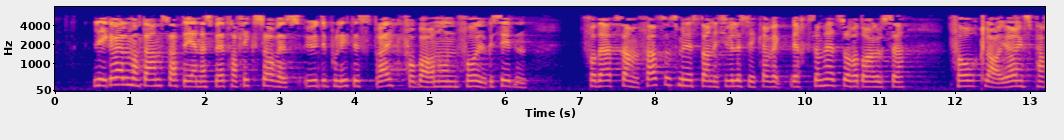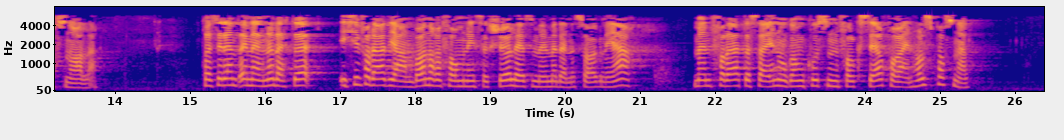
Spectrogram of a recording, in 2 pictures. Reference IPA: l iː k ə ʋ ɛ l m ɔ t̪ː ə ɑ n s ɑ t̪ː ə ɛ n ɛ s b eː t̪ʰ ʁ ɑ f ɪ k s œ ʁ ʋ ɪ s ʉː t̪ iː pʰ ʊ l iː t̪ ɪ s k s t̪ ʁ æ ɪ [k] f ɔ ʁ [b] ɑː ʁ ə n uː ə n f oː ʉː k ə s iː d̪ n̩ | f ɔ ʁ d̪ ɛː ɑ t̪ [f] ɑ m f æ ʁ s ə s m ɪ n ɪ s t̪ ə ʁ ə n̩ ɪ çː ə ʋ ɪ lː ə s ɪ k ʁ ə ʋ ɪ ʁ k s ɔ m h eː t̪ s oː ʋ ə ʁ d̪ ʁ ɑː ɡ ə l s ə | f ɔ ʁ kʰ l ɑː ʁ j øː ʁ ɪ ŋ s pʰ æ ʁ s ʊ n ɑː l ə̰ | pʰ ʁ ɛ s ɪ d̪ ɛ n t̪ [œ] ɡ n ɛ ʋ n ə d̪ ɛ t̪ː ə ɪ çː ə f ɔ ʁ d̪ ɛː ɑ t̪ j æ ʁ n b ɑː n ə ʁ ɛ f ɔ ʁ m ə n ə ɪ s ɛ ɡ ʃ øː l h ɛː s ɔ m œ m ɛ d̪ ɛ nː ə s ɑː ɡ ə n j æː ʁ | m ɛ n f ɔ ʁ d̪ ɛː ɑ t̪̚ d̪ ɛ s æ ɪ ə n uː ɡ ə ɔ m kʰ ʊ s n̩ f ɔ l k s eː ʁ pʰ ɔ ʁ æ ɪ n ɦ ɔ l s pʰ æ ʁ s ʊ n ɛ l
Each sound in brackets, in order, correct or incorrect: correct, correct, incorrect: s, incorrect: ɛ

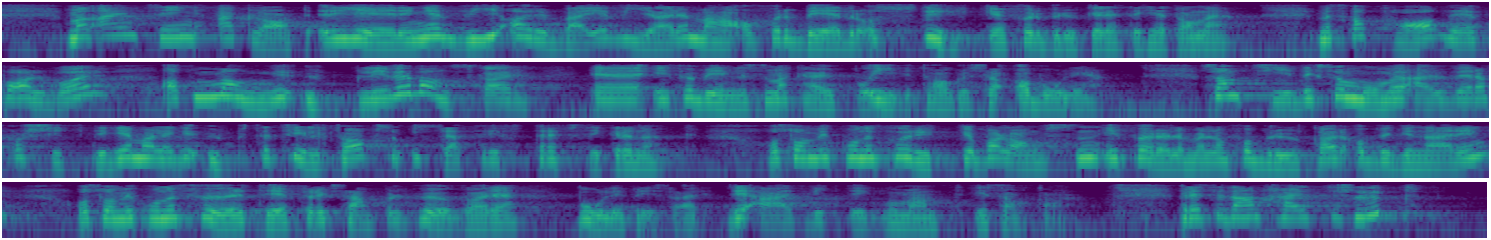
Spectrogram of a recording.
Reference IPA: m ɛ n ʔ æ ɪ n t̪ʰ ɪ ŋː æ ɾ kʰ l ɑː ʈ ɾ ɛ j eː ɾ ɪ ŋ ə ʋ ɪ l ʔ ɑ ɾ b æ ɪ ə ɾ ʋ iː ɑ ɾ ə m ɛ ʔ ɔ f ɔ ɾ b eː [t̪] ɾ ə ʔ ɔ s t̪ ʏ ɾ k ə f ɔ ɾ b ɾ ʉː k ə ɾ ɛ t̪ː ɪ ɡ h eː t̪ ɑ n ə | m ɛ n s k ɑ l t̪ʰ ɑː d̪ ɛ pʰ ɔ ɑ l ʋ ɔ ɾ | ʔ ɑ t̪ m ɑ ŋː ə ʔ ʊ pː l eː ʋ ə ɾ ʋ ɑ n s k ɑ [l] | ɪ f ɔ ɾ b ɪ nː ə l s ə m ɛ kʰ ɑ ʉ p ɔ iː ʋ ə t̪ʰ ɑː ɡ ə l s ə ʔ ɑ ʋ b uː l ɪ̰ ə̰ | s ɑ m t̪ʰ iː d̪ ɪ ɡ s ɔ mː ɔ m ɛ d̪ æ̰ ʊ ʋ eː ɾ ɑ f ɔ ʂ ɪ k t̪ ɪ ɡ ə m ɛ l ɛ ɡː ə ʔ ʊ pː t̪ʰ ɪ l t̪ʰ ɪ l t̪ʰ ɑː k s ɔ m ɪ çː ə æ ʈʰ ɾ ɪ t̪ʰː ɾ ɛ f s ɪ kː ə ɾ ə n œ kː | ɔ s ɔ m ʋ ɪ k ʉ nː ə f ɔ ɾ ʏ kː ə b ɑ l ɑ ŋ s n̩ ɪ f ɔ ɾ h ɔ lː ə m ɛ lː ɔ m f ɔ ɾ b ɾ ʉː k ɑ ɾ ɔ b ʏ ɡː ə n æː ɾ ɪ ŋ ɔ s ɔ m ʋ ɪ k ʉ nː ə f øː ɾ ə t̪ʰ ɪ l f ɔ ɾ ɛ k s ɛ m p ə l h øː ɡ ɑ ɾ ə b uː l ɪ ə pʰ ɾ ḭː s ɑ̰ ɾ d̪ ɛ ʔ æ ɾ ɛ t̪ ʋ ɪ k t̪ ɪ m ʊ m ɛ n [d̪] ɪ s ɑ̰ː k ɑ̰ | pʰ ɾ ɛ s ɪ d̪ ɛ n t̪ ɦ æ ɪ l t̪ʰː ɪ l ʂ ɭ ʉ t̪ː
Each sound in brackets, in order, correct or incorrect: incorrect: d̪, incorrect: ɾ, incorrect: t̪

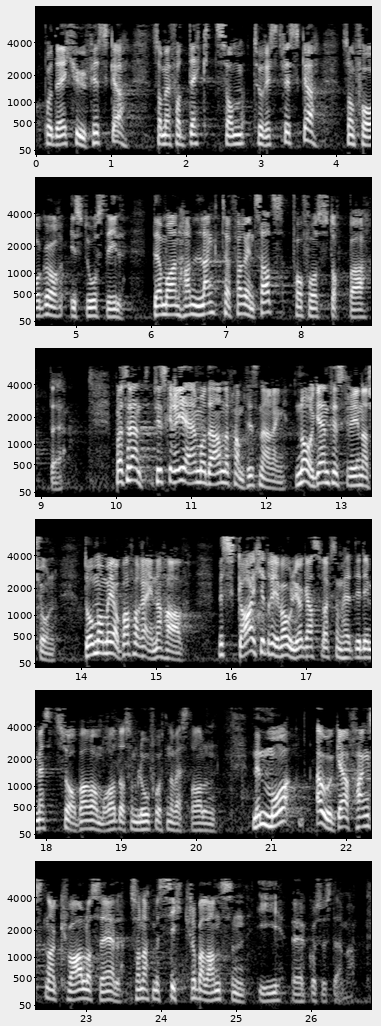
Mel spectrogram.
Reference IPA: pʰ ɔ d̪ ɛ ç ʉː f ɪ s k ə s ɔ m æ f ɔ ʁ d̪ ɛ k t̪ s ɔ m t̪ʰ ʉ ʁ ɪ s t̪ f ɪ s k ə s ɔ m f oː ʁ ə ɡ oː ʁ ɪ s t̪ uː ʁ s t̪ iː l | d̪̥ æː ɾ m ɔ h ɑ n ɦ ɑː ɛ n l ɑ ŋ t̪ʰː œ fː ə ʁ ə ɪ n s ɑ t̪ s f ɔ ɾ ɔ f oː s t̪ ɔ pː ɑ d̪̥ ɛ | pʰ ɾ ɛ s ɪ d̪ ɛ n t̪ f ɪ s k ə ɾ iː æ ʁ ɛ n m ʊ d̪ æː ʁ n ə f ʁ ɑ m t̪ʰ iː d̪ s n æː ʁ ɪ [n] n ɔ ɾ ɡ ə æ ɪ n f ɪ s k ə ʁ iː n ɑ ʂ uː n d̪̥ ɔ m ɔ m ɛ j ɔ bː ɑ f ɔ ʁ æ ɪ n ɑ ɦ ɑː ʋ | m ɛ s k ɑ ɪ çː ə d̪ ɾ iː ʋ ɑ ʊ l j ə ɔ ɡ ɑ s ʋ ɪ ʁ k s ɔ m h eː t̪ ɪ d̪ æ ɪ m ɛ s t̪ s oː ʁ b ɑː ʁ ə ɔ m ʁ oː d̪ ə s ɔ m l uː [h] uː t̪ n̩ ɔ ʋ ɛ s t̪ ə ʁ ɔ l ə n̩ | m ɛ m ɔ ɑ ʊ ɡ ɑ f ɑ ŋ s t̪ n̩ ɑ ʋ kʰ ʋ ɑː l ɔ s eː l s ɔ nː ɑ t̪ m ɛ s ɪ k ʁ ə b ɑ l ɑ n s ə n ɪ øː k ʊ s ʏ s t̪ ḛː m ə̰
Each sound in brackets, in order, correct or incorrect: incorrect: ŋ, incorrect: f

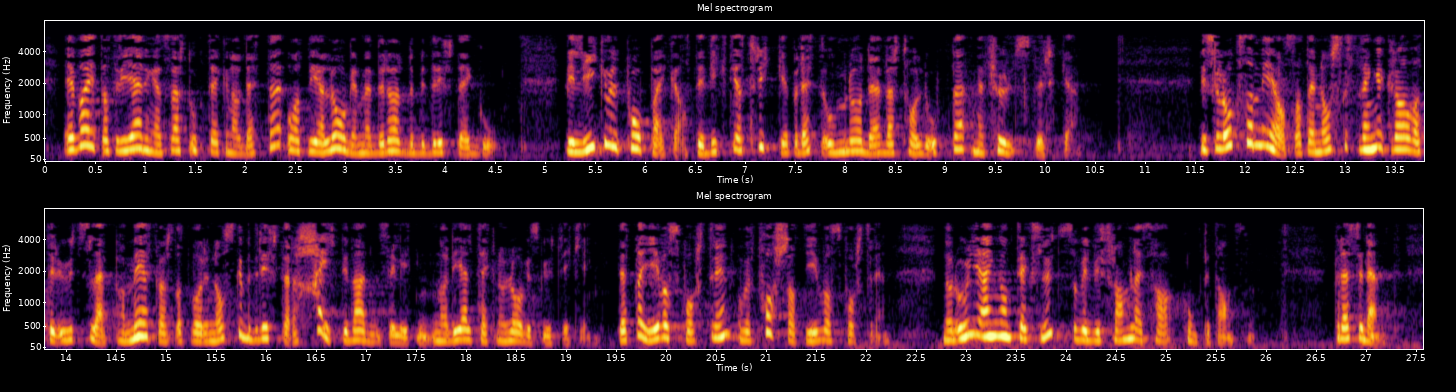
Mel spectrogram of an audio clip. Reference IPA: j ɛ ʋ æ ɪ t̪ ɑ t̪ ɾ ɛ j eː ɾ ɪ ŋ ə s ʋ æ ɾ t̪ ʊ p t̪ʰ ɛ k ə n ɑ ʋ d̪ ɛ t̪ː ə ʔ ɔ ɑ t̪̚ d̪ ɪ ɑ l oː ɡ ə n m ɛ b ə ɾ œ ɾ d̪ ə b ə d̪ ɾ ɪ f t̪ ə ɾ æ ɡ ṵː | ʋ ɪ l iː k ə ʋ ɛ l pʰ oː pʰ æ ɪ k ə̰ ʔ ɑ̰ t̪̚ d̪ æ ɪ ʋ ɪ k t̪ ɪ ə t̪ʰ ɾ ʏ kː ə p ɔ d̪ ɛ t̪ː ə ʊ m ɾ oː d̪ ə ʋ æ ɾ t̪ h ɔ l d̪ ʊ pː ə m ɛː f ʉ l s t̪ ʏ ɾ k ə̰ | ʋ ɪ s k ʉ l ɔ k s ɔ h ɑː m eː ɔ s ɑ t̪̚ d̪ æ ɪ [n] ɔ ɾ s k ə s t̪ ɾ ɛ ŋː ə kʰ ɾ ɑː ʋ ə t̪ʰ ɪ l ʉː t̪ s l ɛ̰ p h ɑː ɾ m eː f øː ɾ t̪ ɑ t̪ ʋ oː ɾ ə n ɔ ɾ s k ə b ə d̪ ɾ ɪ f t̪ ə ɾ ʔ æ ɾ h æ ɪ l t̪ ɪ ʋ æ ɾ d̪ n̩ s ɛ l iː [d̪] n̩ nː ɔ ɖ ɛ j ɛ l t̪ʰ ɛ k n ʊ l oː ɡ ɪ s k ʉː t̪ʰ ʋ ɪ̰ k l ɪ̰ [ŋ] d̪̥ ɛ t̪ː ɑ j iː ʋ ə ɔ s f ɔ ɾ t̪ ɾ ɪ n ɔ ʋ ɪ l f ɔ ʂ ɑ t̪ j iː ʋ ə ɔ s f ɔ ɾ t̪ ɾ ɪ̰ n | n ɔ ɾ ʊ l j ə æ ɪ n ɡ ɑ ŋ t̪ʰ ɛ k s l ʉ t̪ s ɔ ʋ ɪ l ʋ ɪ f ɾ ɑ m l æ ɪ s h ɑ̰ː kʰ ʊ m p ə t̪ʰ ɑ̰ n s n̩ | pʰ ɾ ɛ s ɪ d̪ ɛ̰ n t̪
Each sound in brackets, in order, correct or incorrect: correct, incorrect: t̪, correct

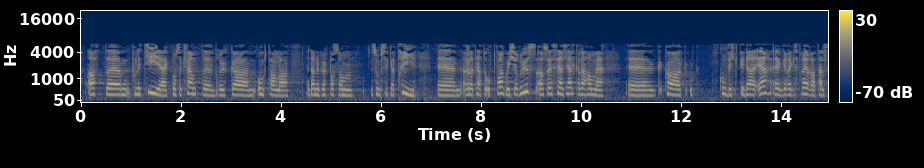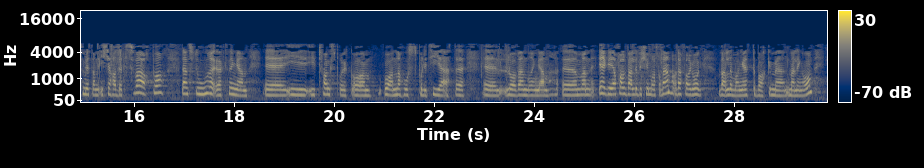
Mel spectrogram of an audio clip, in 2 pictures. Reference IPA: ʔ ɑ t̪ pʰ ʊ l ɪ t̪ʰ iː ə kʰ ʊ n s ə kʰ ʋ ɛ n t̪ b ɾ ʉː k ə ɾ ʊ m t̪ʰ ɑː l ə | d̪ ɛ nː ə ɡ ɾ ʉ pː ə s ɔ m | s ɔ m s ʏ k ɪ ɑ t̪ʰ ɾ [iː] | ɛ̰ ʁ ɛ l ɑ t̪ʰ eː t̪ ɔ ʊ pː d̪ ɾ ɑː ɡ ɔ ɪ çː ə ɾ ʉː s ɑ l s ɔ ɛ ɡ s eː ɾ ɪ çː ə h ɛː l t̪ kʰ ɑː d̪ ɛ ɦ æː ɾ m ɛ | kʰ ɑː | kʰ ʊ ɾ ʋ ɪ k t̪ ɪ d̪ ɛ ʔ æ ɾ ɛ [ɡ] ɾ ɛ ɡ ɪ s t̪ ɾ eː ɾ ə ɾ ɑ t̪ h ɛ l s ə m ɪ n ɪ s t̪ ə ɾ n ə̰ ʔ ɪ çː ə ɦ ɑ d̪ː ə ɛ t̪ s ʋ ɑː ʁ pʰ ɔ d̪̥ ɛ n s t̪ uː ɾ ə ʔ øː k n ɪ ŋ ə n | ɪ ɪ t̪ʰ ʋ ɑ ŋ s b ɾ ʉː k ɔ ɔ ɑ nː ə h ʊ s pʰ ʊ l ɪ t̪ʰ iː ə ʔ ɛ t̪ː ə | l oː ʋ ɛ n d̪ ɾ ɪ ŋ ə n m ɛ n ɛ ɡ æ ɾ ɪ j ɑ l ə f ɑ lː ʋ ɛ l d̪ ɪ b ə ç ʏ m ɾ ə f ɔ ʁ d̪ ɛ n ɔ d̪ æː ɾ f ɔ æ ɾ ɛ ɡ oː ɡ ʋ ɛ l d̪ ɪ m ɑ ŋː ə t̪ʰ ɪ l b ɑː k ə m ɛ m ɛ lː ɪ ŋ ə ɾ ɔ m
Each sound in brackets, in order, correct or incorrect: correct, correct

